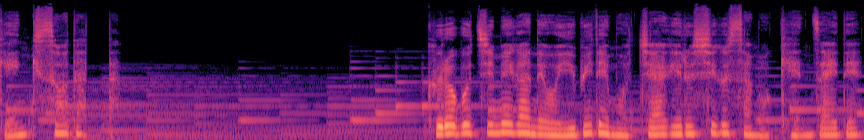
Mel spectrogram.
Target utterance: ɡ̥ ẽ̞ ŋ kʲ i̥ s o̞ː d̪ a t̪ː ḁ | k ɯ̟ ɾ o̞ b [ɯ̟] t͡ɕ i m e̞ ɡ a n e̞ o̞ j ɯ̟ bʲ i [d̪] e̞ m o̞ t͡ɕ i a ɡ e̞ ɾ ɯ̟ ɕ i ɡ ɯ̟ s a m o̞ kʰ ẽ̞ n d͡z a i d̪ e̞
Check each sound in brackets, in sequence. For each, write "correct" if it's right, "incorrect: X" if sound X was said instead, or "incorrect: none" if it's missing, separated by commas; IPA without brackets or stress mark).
correct, correct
